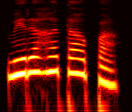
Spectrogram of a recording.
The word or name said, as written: ವಿರಹತಾಪ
